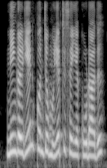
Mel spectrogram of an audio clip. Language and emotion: Tamil, angry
